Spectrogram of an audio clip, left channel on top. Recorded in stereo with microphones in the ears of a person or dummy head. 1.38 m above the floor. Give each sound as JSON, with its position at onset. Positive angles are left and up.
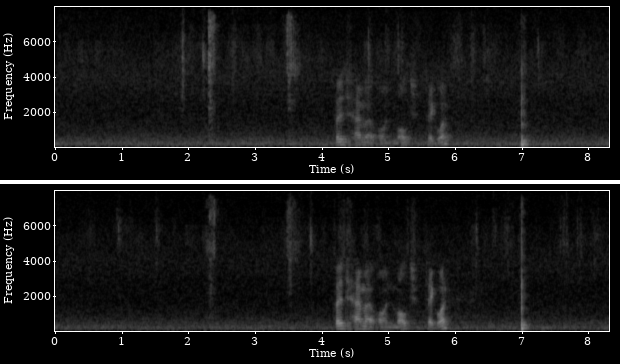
{"t": 2.3, "sound": "a camera shutter", "side_deg": 55, "distance_m": 3.0}
{"t": 4.2, "sound": "hammering", "side_deg": -35, "distance_m": 0.5}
